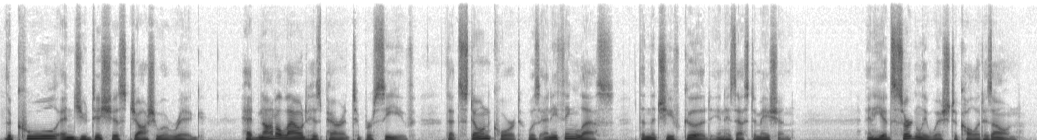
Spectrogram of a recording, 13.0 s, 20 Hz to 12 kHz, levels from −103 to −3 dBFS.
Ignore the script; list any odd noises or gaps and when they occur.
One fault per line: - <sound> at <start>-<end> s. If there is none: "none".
none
